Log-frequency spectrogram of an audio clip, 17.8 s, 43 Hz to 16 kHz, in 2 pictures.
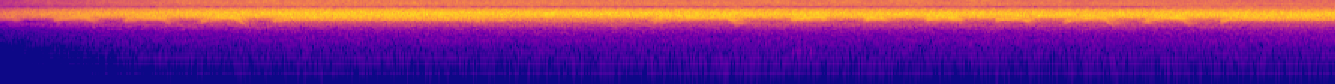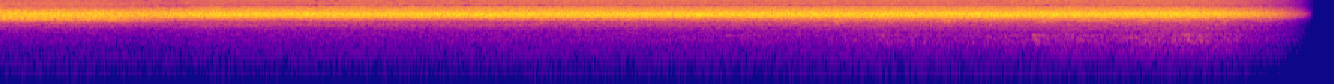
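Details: A cicada's loud, steady buzzing drone at summer's end, 19 August 2020, high and continuous, fills the whole stretch without pause.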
